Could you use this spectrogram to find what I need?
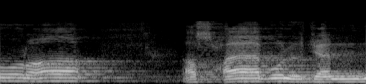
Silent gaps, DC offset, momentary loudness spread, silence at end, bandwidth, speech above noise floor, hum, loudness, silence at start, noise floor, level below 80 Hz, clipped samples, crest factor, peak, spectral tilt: none; under 0.1%; 15 LU; 0 s; 8 kHz; 29 dB; none; -20 LUFS; 0 s; -48 dBFS; -64 dBFS; under 0.1%; 14 dB; -6 dBFS; -7.5 dB/octave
